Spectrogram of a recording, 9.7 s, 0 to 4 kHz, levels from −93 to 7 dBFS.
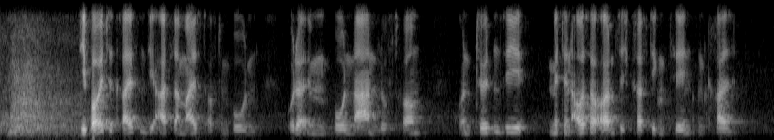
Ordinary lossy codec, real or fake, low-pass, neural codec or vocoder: Opus, 24 kbps; real; 3.6 kHz; none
